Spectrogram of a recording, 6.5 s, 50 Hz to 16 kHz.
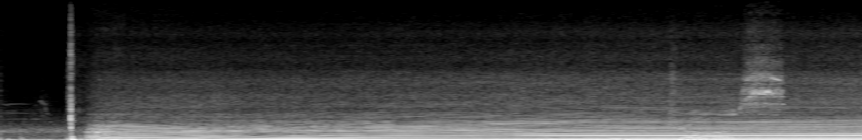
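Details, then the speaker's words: Compressor (thumper max) on a Nissan Patrol 12V build, running unloaded: steady droning howl with a low hum settling to an even pitch after startup; can draw up to 40 amps under load; normal running. "So that's a thumper max, you can hear howling there. Not under load, so it can draw up to 40 amps under load."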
